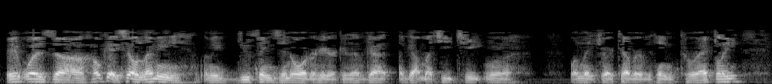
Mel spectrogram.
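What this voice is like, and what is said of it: Congested voice from a cold. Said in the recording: “you can maybe tell by my voice that, well, I'm actually getting over a cold ... now it's into my voice and congestion”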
